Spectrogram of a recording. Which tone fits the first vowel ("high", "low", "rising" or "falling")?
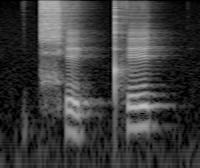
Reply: low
